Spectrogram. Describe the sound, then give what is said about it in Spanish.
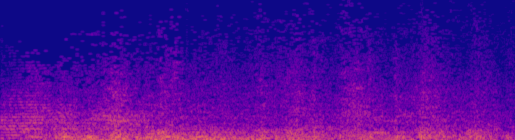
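A train passes by tracks in the dark, a loud, steady rumble and rattle of wheels on rails that holds its level throughout, with no voices. “Espera a que pase un tren.”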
